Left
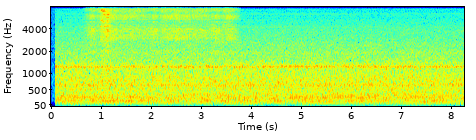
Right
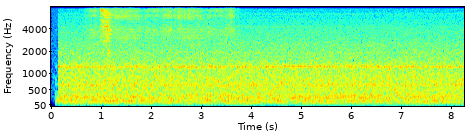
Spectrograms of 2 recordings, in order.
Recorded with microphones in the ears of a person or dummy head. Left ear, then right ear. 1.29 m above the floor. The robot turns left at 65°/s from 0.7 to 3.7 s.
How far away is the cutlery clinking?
About 2 m.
